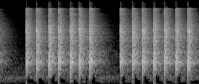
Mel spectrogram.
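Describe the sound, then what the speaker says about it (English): A Tippmann A5 paintball marker with an electronic trigger fires two fast bursts of sharp, loud, close pops, about nine and eight shots in quick even rhythm. "when you pull the trigger back and forward, it fires"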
